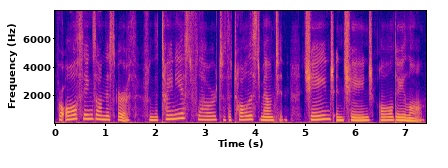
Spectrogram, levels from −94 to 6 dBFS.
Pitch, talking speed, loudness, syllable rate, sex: 245 Hz, 160 wpm, -15 LUFS, 3.8 syllables/s, female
